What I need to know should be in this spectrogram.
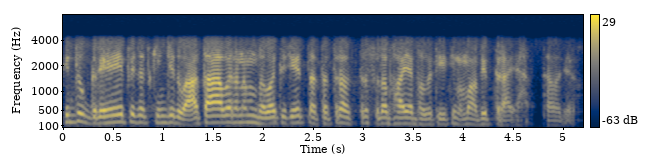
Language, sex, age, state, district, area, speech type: Sanskrit, male, 18-30, Karnataka, Chikkamagaluru, urban, conversation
